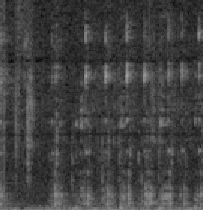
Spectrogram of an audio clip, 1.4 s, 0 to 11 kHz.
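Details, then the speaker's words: 2007 Kia Sportage 4-cylinder, removed A/C compressor spun by hand: dry gritty rasp with rhythmic catch each turn instead of smooth; rattled and rumbled with A/C or defrost on, so replaced with receiver/dryer and expansion valve. "that's not good. Should have been nice and smooth and uh not had any issues. So when this when we turn air conditioning on or the defrost, this thing was rattling and rumbling."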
